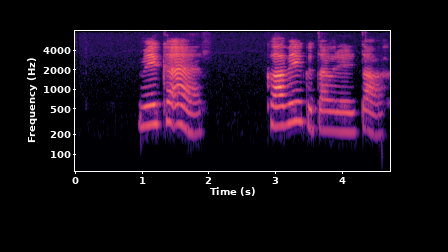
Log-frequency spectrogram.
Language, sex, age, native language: Icelandic, female, 12, Icelandic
